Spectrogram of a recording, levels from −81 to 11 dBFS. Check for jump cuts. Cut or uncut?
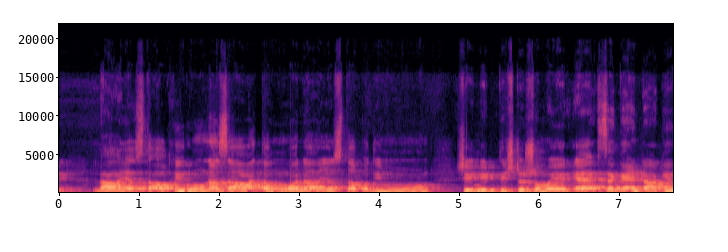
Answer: cut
